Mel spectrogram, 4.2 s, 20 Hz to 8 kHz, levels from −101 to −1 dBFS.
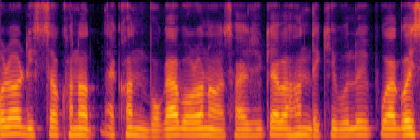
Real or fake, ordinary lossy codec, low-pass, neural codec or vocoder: real; none; 7.2 kHz; none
